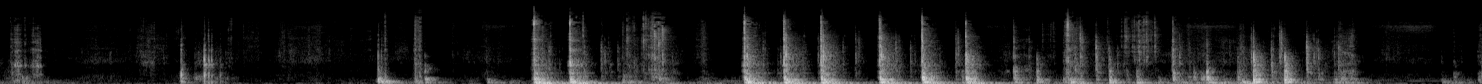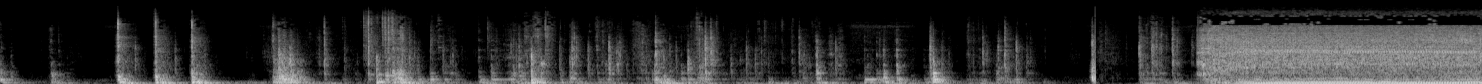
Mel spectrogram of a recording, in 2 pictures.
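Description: Demolition of a wooden boat's cabin joinery: a long run of sharp knocks, thuds and cracks as panels and trim are struck, pried and wrenched loose, some blows in quick runs and some spaced out. Near the end a loud, steady rushing noise starts and keeps on.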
